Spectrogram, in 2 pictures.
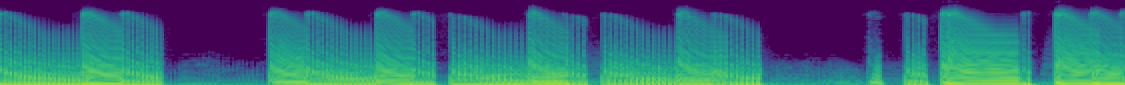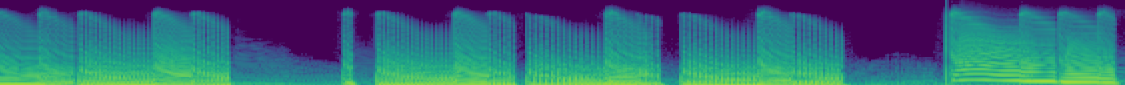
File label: Bass, Synth Bass Loops; Basses; Sonic Foundry (Sony Creative Software); Groove Elements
